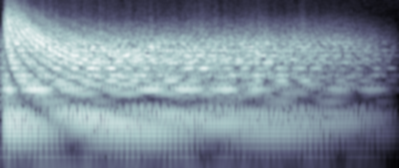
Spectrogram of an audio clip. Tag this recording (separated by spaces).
analog chords dance house synth techno wave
